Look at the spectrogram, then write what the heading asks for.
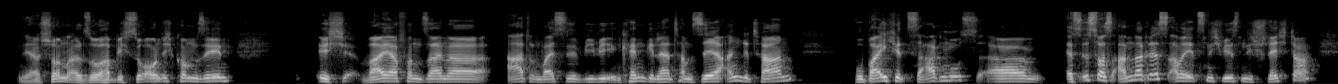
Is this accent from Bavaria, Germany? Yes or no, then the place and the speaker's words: yes; Franconia, Bavaria, Germany; aus dem schönen Frankenland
